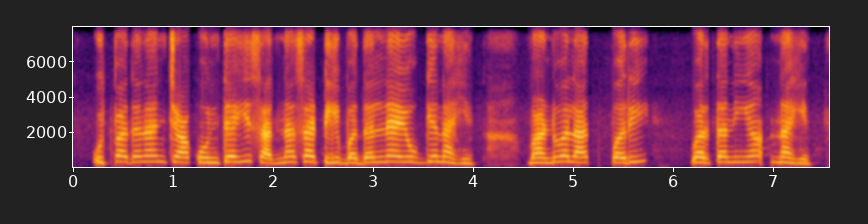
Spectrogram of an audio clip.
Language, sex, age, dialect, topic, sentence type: Marathi, female, 18-24, Varhadi, banking, statement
